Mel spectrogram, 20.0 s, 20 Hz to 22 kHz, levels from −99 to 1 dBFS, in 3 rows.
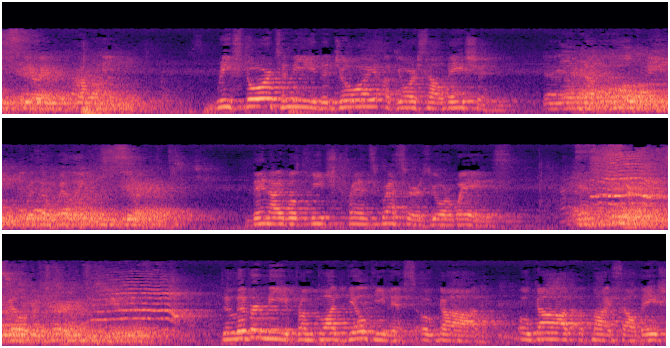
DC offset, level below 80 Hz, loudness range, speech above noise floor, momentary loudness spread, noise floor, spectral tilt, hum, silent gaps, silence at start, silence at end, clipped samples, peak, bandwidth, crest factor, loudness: under 0.1%; -48 dBFS; 6 LU; 22 dB; 13 LU; -47 dBFS; -6 dB/octave; none; none; 0 s; 0 s; under 0.1%; -8 dBFS; 9.6 kHz; 18 dB; -25 LUFS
